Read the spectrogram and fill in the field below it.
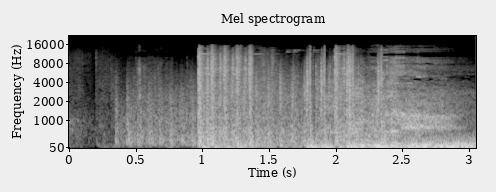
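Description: Gunshots crack in a quick burst.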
